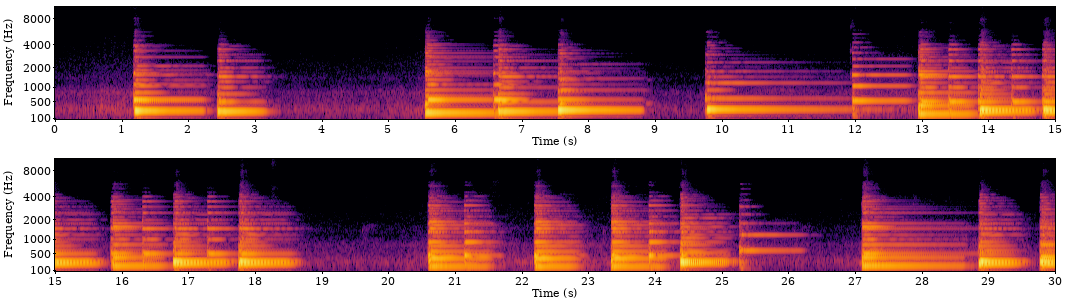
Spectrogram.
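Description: Electronic keyboard on a piano voice playing a simple melody in separate, fading notes, with two stops of about two seconds between phrases.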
